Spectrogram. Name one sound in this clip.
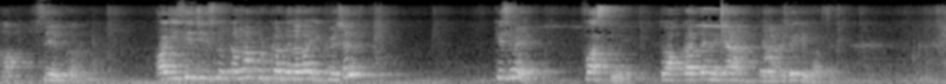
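A man speaks clearly in a lecturing tone, close by.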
